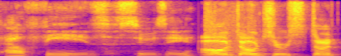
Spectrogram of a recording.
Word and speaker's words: Alphys: It's pronounced Alphys, Susie.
